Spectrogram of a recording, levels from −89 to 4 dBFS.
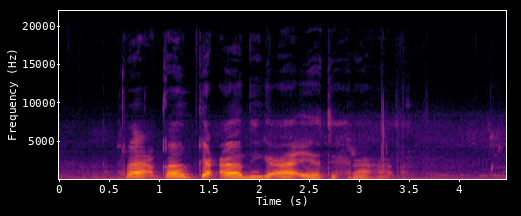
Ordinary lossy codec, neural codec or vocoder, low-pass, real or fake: none; none; 19.8 kHz; real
